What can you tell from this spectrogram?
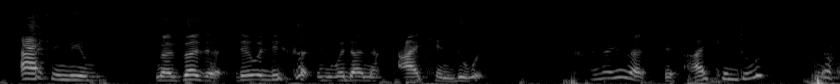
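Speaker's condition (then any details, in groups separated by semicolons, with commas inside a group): Cerebral palsy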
